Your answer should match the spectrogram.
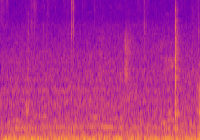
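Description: A steady low hum in the background, with a few faint clicks and taps as battered fried green beans are handled on the sushi mat and plate.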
